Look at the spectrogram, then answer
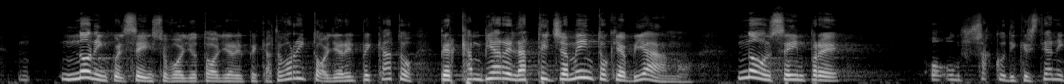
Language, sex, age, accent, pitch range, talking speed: Italian, male, 50-69, native, 145-215 Hz, 135 wpm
